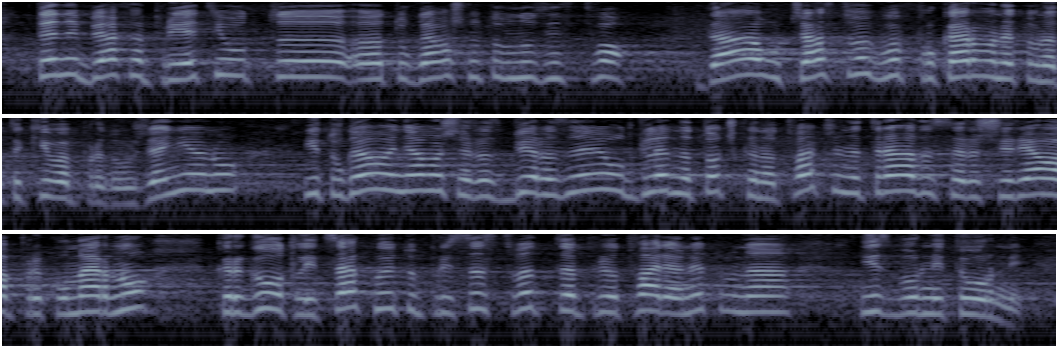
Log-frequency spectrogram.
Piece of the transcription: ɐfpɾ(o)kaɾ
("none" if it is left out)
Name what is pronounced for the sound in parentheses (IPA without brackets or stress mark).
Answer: o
